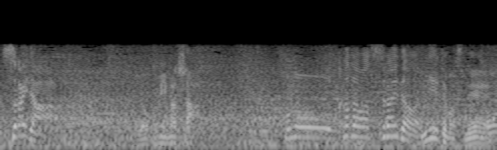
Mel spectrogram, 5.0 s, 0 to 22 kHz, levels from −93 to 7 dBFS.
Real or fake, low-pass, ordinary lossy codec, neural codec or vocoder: real; 7.2 kHz; none; none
